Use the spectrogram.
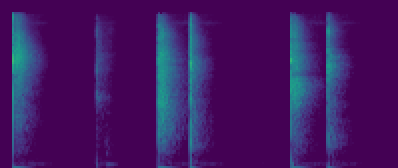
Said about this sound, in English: Well, we always start with the clappy claps.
